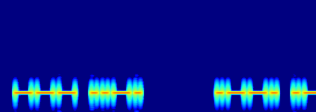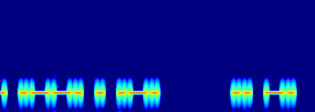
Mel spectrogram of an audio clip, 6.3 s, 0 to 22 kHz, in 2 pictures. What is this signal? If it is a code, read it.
Morse code, heard as a keyed tone, about 22 wpm, 700 Hz. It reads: OF PAPER IN
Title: 2x Word-Spacing - Sentences from Top 400 Words - 22wpm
